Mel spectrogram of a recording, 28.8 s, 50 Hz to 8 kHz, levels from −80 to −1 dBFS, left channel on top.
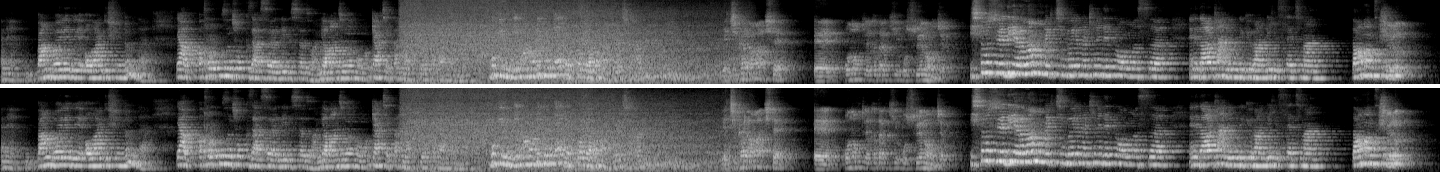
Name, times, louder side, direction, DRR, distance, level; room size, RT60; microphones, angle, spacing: voice 1, 0.0-2.9 3.5-9.3 9.7-12.9 19.4-23.2 23.8-26.4 27.0-27.9, equal, 55° left, -8 dB, 1.0 m, -21 dB
sound 1, 8.0-15.1, left 1 dB, 75° left, 0.6 m, -29 dB
voice 2, 14.4-15.6 16.3-18.9 27.6-27.9, right 2 dB, 45° right, -3 dB, 0.5 m, -28 dB
2.7 x 2.1 x 2.8 m, 1.2 s
head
